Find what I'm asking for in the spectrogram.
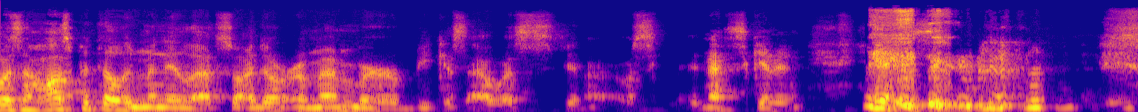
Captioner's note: laughs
